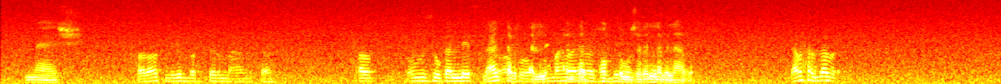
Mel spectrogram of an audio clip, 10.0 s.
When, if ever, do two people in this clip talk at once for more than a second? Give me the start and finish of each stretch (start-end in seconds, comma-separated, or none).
4.8-6.9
